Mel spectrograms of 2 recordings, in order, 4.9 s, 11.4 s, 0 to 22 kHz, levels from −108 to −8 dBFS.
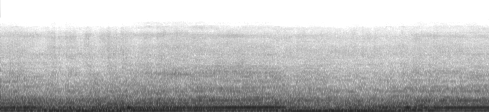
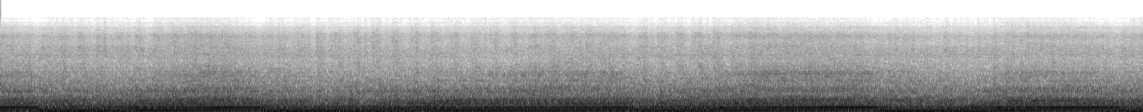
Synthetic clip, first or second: first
